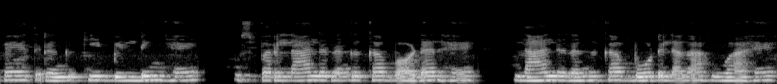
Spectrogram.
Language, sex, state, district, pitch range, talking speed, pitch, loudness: Hindi, female, Maharashtra, Mumbai Suburban, 180-195 Hz, 145 wpm, 190 Hz, -15 LUFS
